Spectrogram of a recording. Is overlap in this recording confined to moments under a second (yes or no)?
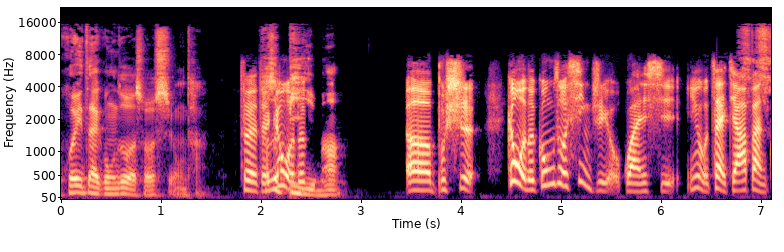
yes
